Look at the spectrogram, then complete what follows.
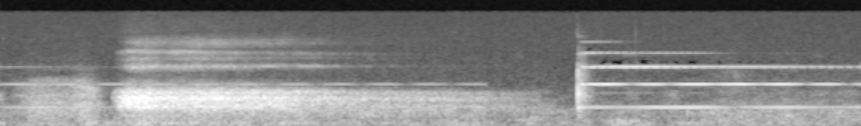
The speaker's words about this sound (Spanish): Sigue respirando, inhalando profundo y exhalando. Continúa tu ritmo.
